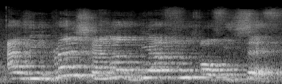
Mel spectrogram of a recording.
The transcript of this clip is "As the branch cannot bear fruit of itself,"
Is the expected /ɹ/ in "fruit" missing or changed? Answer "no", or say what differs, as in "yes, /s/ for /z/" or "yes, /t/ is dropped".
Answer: yes, /ɹ/ is dropped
